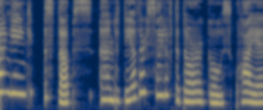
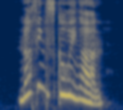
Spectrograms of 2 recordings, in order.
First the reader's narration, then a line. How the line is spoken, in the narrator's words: Lucy exclaimed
